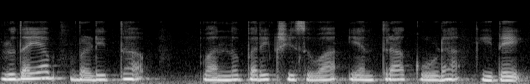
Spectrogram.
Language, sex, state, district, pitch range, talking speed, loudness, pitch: Kannada, female, Karnataka, Bangalore, 210-235 Hz, 80 wpm, -13 LUFS, 220 Hz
